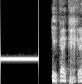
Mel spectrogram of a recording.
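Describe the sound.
A single censor beep, a pure, steady high tone under a second long that cuts off abruptly, followed after a brief silence by someone talking.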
